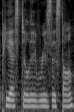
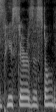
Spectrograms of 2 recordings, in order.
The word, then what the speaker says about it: pièce de résistance: Pièce de la résistance. The pièce de résistance.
